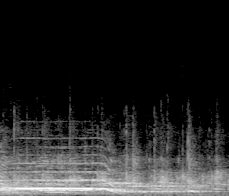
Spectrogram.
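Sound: audience shouting and cheering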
